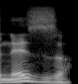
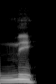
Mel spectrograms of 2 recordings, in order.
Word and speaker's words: nez: Alors, bien sûr, ici, je ne dois pas prononcer le Z, je dois dire le nez.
